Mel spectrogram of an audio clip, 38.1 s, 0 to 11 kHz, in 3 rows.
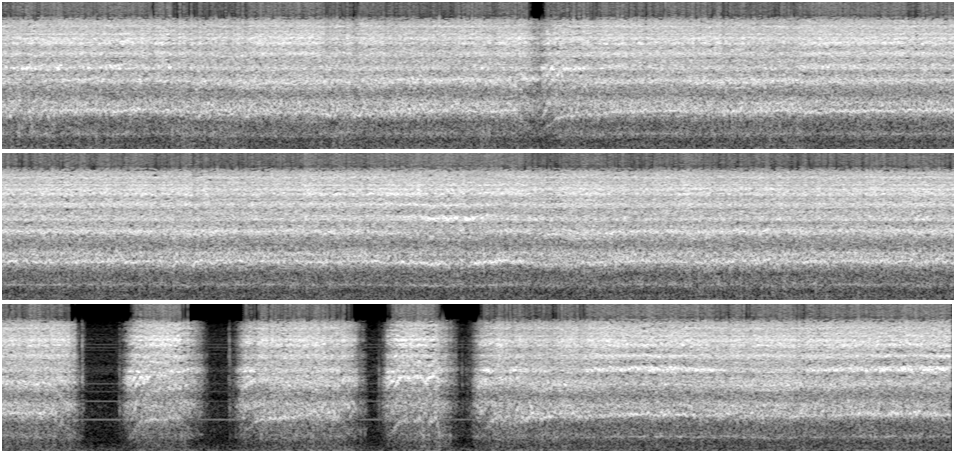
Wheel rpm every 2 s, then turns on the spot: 220, 220, 210, 190, 220, 220, 230, 230, 230, 220, 220, 230, 230, 100, 110, 90, 190, 210, 210.
none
